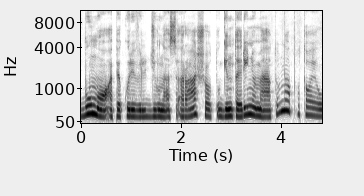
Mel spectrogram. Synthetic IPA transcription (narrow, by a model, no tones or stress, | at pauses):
bumoːʔɐpʲiɛkʊɾʲiʋʲɪlʲd͡ʒʲuːnɐsɾɑːʃoːt̪uːɡʲɪnt̪ɐɾʲɪnʲumʲæːt̪unɐpoːt̪oːjɛʊ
